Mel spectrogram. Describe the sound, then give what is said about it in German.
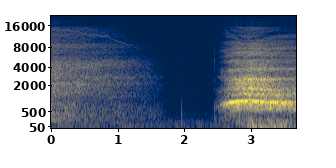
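An audible breath during a guided deep breathing exercise: a long airy exhale tapers off into a brief pause, then a loud, rushing deep breath follows, with no talking. “Gerne auch laut, uns hört und sieht ja keiner. Das machen wir jetzt noch zweimal.”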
